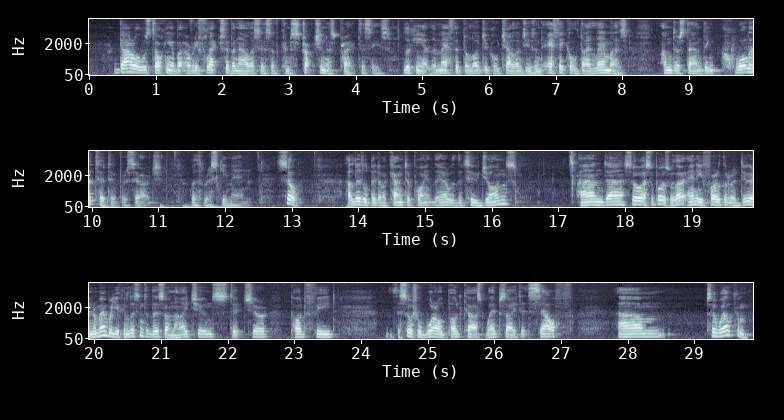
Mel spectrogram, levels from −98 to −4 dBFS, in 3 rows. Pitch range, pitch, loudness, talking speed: 125-155 Hz, 140 Hz, -19 LUFS, 130 wpm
